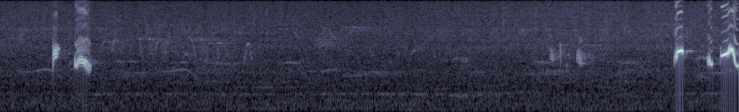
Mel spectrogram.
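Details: Red-vented bulbul in India calling: two short sharp chirps early on, a long quiet gap with faint notes, then a loud closing burst of three quick whistled chirps.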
